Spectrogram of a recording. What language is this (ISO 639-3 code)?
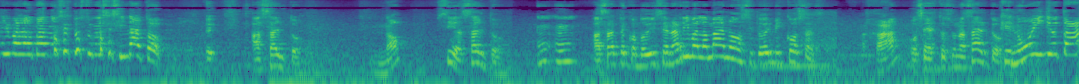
spa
